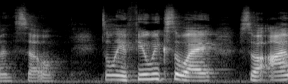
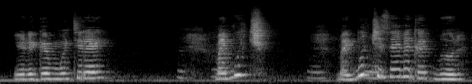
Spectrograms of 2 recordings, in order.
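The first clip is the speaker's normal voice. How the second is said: higher sing-song coo; 6 semitones higher, 5 dB quieter than usual. Real, not acted. Mother cooing at her cheerful baby, higher baby talk.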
